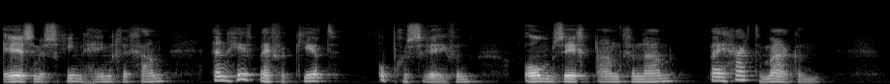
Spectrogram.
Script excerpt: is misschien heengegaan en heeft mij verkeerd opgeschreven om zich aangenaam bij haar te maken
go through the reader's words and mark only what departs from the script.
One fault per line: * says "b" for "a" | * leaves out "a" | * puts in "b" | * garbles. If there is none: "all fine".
all fine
